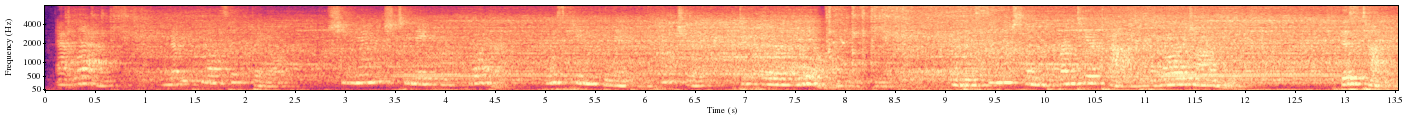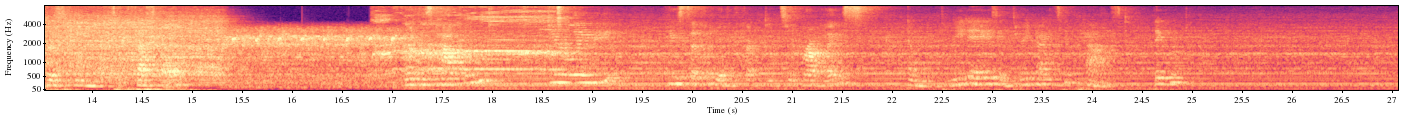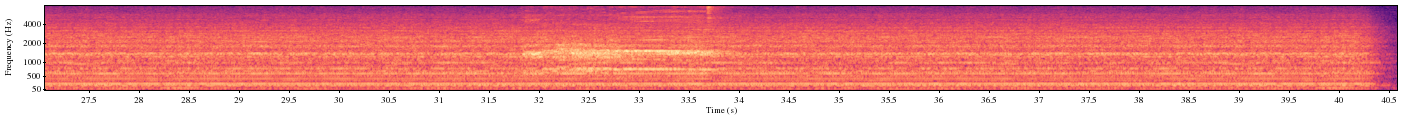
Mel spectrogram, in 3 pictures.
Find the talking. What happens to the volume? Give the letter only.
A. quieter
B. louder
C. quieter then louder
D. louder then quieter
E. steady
D.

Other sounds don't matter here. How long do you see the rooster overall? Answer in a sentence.
The rooster can be heard for 4 seconds in total.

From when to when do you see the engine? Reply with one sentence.
You can hear the engine from 0.0 to 40.4 s.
